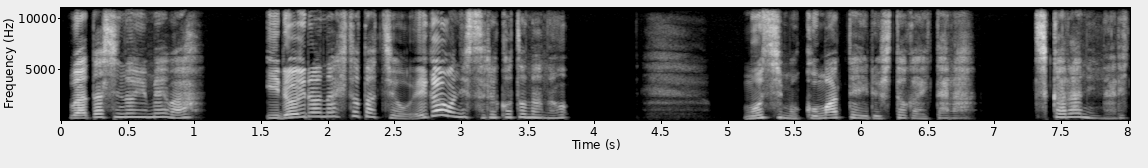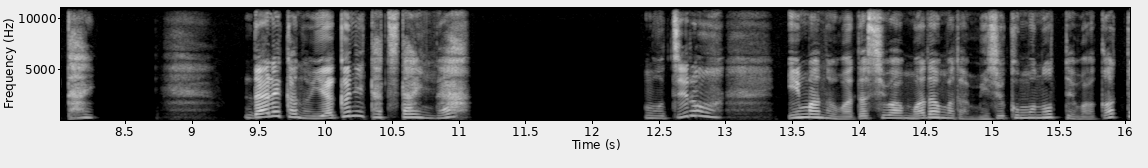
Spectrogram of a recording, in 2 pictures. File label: Woman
